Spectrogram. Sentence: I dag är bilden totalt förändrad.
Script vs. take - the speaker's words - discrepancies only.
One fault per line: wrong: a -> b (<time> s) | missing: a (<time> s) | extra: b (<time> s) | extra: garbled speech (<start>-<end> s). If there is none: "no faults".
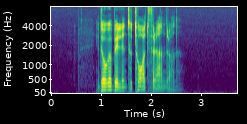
no faults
